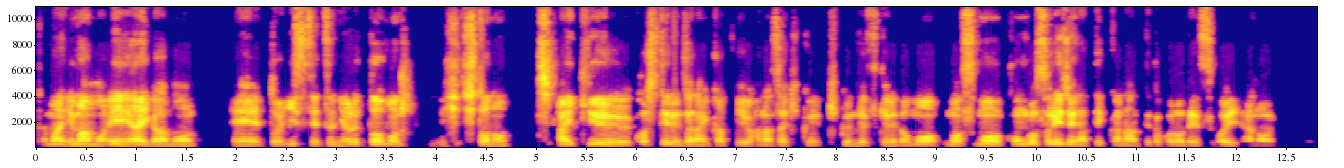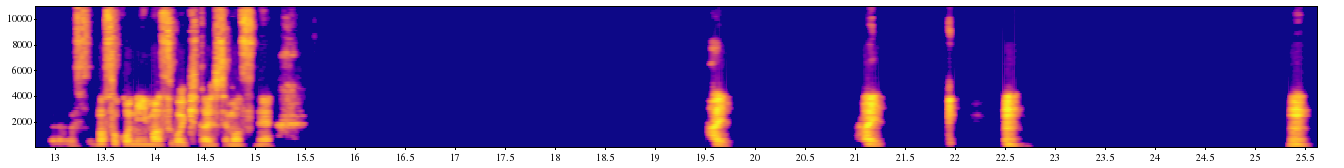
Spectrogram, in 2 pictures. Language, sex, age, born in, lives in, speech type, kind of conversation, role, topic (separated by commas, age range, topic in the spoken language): Japanese, male, 35-39, Japan, Japan, conversation, unstructured, none, 科学の進歩でいちばん嬉しかったことは何ですか？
